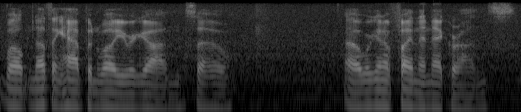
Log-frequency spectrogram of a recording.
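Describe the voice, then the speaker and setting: A man's voice: fairly low pitch, steady tone, moderate pace, fairly bright tone. A man playing in a tabletop game, speaking in a dry, matter-of-fact way. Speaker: player. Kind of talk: tabletop role-play chat. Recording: dull mic with clear hiss.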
